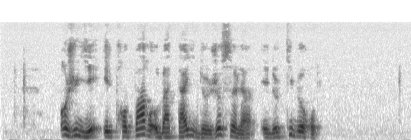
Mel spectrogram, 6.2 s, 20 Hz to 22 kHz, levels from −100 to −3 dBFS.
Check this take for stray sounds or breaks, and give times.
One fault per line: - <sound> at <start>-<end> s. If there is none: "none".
none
